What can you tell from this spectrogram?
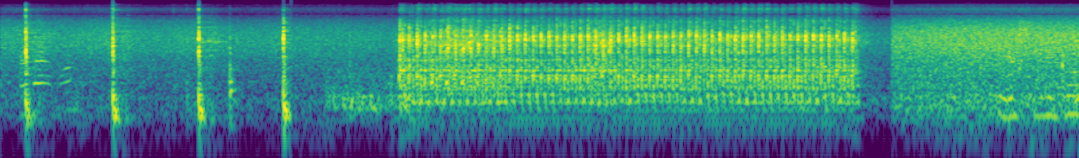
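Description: Several light hammer taps, then, about three seconds in, a cordless DeWalt power tool runs with a fast rattling buzz for about three and a half seconds before stopping abruptly.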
